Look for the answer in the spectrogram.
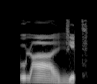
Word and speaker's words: уладить: Уладить. Pronounced уладить, like уладить, with the emphasis on the last syllable, means to settle or to resolve.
